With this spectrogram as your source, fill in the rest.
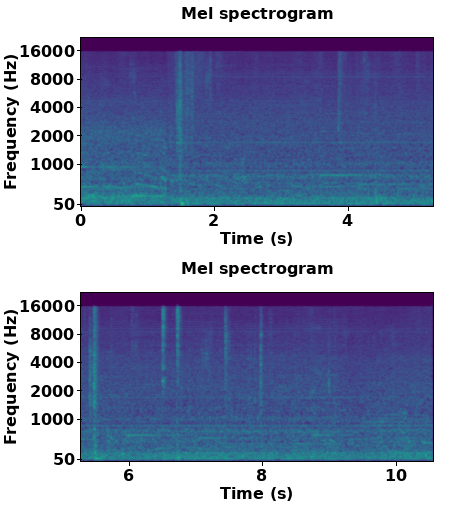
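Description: An aircraft cabin hums steadily with a low engine drone.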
